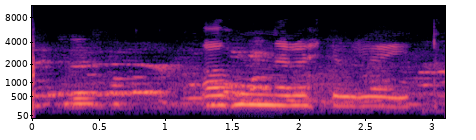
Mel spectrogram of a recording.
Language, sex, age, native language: Icelandic, female, 9, Icelandic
